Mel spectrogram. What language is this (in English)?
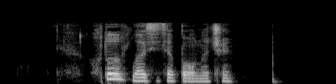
Belarusian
